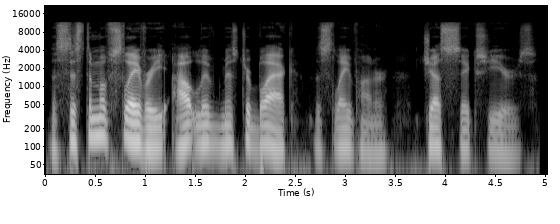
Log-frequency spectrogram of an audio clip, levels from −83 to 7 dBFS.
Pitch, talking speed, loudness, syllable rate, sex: 100 Hz, 155 wpm, -20 LUFS, 4.6 syllables/s, male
